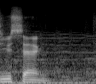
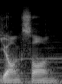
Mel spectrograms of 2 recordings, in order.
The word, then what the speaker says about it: Yi: Yeah, it's pronounced It's pronounced Yong. Come on, get it right, guys. Yong. Yong Sang. That's how you pronounce it.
